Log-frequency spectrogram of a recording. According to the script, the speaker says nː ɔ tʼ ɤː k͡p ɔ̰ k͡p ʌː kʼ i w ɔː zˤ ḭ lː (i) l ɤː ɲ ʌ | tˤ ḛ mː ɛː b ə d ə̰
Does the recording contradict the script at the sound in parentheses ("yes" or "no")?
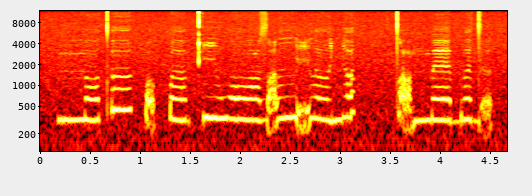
yes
